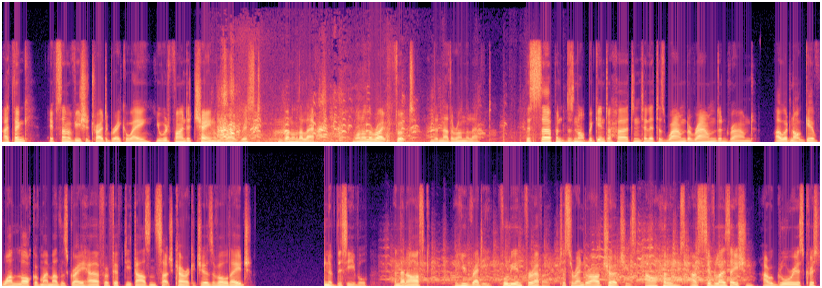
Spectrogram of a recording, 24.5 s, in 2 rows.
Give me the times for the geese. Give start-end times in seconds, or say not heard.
2.9-8.5, 17.9-23.6.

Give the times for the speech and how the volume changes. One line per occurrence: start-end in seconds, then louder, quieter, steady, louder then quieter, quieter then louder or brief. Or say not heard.
0.0-16.0 steady
17.1-24.5 steady.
